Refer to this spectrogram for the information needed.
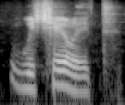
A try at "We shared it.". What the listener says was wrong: Okay, so you're missing this D here. You're saying we share it. So we need the D. I want you to say dit. We shared it.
